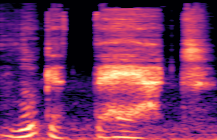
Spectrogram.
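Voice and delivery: hushed, slow whisper. Real, not acted. Gardener whispers over a fragile plant, in awe. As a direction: breathe it out in awe.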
